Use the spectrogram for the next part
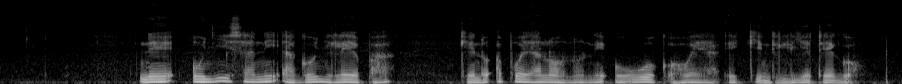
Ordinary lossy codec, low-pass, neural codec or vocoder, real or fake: none; 19.8 kHz; vocoder, 44.1 kHz, 128 mel bands every 256 samples, BigVGAN v2; fake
